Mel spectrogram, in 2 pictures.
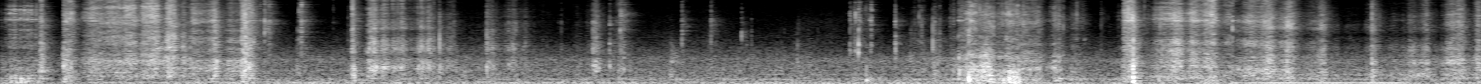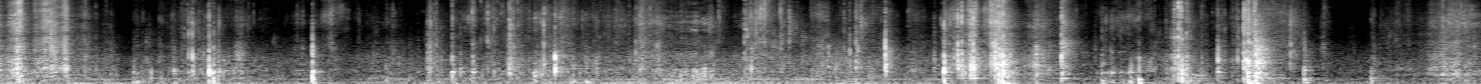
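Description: Cardboard shipping box being cut open with a utility knife: the blade slitting packing tape, then cardboard flaps and foam packing handled, with irregular scraping, tearing and crinkling and occasional sharp knocks.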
